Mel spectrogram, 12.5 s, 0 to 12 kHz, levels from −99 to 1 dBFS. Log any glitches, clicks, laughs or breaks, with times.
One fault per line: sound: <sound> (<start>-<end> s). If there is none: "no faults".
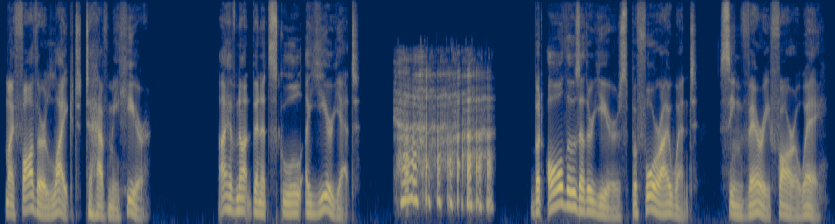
sound: laugh (5.9-7.4 s)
